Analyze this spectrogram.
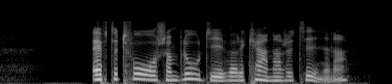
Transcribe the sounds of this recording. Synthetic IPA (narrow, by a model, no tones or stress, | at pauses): ɛft̪əʈʰv̥oːoːʂɔmbluːd̪jiːvaɾəkʰaɳanɾɵt̪ʰiːnə̰ɳa̰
